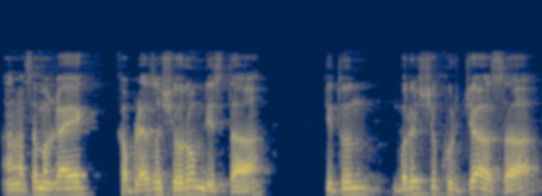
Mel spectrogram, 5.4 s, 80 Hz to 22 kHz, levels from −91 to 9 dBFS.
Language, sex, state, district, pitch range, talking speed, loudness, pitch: Konkani, male, Goa, North and South Goa, 110-125 Hz, 110 wpm, -15 LUFS, 120 Hz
